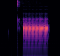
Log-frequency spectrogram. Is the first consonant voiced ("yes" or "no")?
no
